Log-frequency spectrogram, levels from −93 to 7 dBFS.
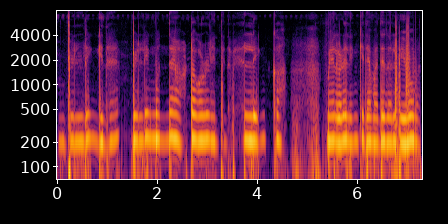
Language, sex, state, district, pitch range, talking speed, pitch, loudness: Kannada, female, Karnataka, Raichur, 200-215 Hz, 100 wpm, 205 Hz, -15 LUFS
